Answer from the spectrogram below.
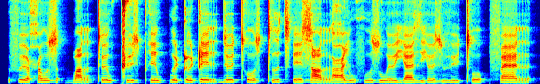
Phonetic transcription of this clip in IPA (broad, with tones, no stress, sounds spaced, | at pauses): f ø˥˩ ħ o˧ z | b ɑ˩ r tʼ ø˥˩ w ǁ y˧ z pʰ e˧ w p ɯ˧ ʈ ɯ˧ ʈ e˥ r d ø˥ tʰ o˥˩ z tʼ ɯ˥ t͡sʼ e˩ z ɑ˥˩ r ʕ i˩˥ w f u˩˥ z w ø˧ j æ˧ z j ø˥˩ z v y˥˩ tʼ o˩˥ p f æ˥ r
